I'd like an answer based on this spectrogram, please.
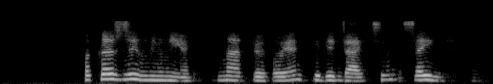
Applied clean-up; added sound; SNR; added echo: neural mask model DeepFilterNet 3.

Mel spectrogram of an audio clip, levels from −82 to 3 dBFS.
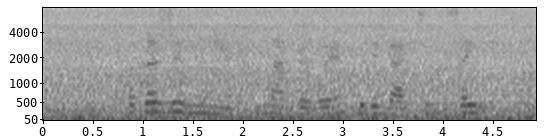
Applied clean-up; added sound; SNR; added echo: none; Water; -4 dB; none.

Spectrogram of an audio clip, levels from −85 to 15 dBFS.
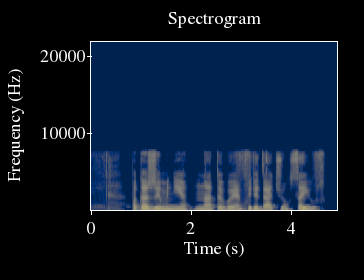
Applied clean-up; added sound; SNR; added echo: none; none; none; none.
